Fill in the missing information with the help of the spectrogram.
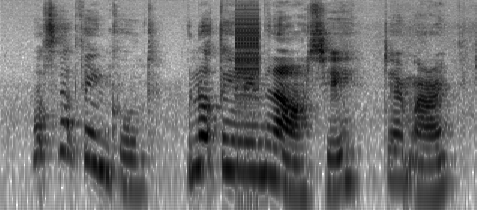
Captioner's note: logo buzzing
